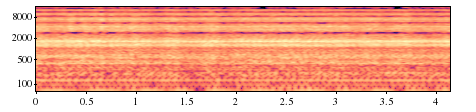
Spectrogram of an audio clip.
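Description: Ford F350 pickup truck engine idling with an intermittent hiccup fault, a steady loud mechanical drone with faint tonal whine and slight unevenness, continuous throughout with no talk.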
